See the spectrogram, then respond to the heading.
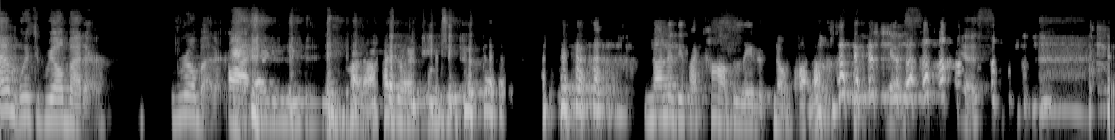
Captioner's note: laughter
